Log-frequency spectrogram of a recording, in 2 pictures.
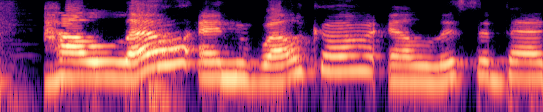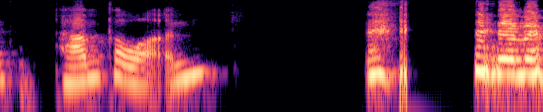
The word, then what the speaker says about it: Pampalone: Hello and welcome, Elizabeth Pampalone. Am I pronouncing Hey, it correctly?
